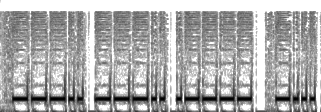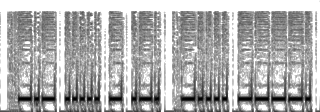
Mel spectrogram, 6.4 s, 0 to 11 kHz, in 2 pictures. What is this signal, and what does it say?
Morse code, heard as a keyed tone, about 29 wpm, 400 Hz. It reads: 881 B K5TR 69
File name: CW / 2008-ss-cw-k5tr-op-n5rz -06:00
